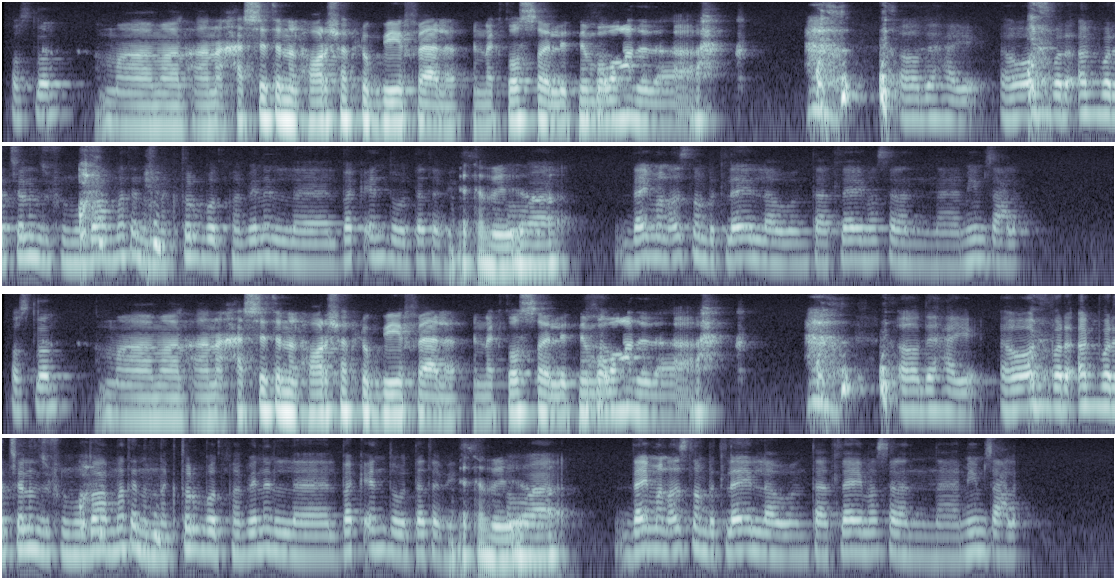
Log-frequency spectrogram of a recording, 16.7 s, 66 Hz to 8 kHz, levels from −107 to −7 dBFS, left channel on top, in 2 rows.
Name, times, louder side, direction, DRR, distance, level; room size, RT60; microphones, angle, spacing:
voice 1, 0.1-0.5 4.4-4.7 6.7-11.8 12.1-12.6 12.9-16.0, right 2 dB, 45° right, 0.7 m, -30 dB
voice 2, 0.8-5.6 6.0-6.3 11.8-12.5, left 1 dB, 5° left, 0.4 m, -25 dB
Cough, 6.1-7.0 7.7-7.9 8.9-9.1 9.4-9.6, left 6 dB, 80° left, 0.4 m, -26 dB
16.0 x 11.0 x 2.4 m
head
